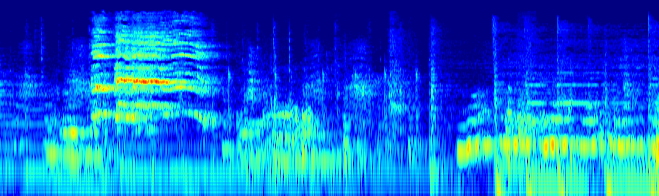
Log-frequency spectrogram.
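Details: A young, not yet adult Orpington, whose voice has changed from chick cheeps, gives one short, hoarse, rising crow lasting about a second; a man talks around it, and a rhythmic thumping beat follows.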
